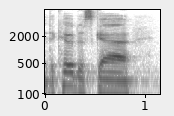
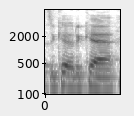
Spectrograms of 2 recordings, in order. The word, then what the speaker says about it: Dakota Kai: She mentions EO Sky and Dakota Sky, and Bayley's like, yeah, I know I said her name wrong. I know it's Dakota Kai.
